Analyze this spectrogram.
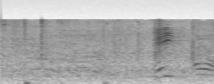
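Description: A ping-pong ball bounces on the floor.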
